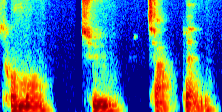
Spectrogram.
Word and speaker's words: comment tu t'appelles: When you ask somebody their name, you ask comment tu t'appelles. Same thing with the U and the T, you pronounce it as one thing and you link it together.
